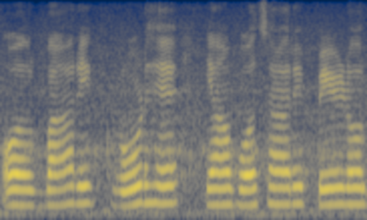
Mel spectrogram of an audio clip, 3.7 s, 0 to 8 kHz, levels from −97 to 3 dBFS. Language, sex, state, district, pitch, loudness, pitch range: Hindi, female, Uttar Pradesh, Muzaffarnagar, 220 Hz, -16 LUFS, 210-230 Hz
